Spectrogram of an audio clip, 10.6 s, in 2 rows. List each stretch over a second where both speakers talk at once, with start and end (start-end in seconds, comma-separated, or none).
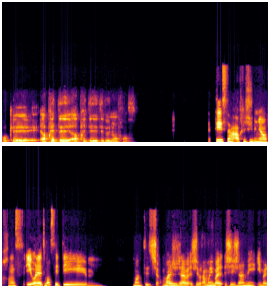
none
